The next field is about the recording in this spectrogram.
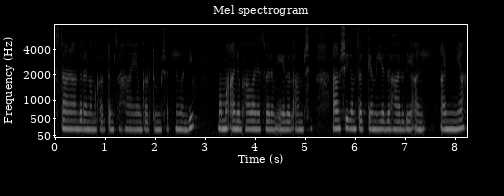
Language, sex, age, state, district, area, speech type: Sanskrit, female, 18-30, Kerala, Thrissur, rural, spontaneous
